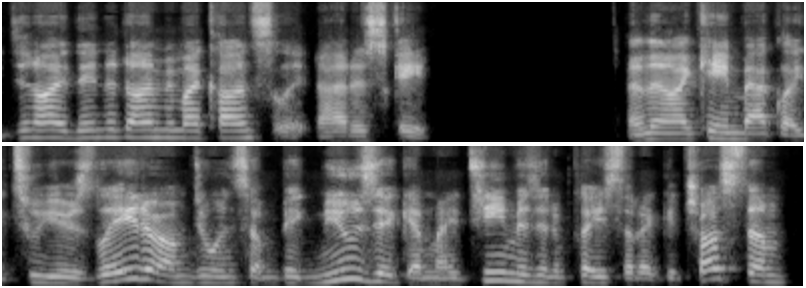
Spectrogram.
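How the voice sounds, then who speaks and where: Smooth-voiced woman telling a hard story. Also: rumbling low, no echo. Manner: halting, repeats herself, intense. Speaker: reggae artist, interview guest. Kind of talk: emotional personal testimony.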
